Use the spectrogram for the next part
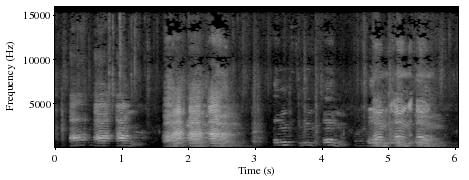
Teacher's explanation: The tongue is closing up that round part in the back of my throat.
